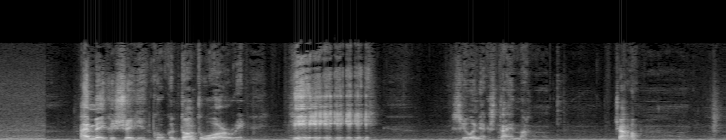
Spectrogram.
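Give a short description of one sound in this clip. A man speaks in a playful, exaggerated character voice close by.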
